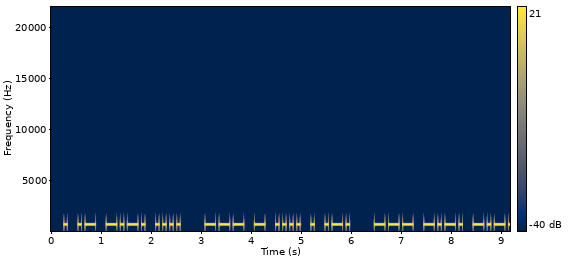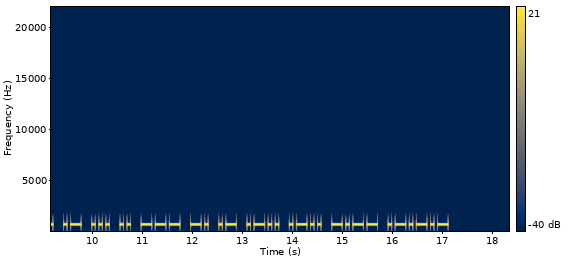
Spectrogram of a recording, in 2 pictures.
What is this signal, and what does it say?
Morse code, heard as a keyed tone, about 17 wpm, 700 Hz. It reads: EACH OTHER OCCASIONALLY.
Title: Sentences from Top 1300 Words 17wpm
